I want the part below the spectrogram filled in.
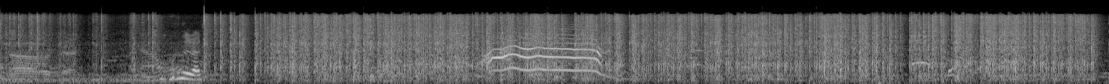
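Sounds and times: firework crackling hiss: 0.0s - 11.0s
person shouting: 4.8s - 6.1s.

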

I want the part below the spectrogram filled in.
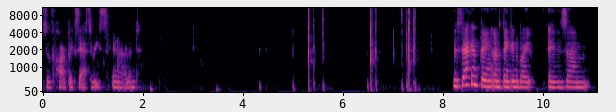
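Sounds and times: keyboard and mouse clicks: 4.3s - 5.8s, 6.4s - 7.9s.

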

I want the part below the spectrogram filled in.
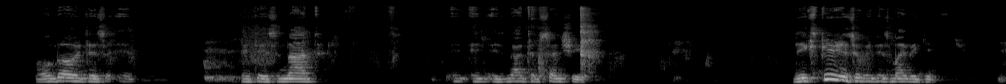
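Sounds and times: man speaking: 0.4s - 1.5s, 2.3s - 3.4s, 4.4s - 6.1s, 7.9s - 9.7s.

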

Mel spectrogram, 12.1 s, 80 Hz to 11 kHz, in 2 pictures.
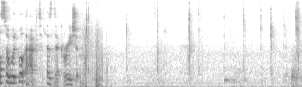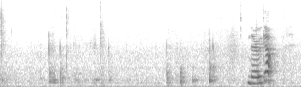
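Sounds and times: tape crinkling with small clicks: 0.8s - 8.5s.

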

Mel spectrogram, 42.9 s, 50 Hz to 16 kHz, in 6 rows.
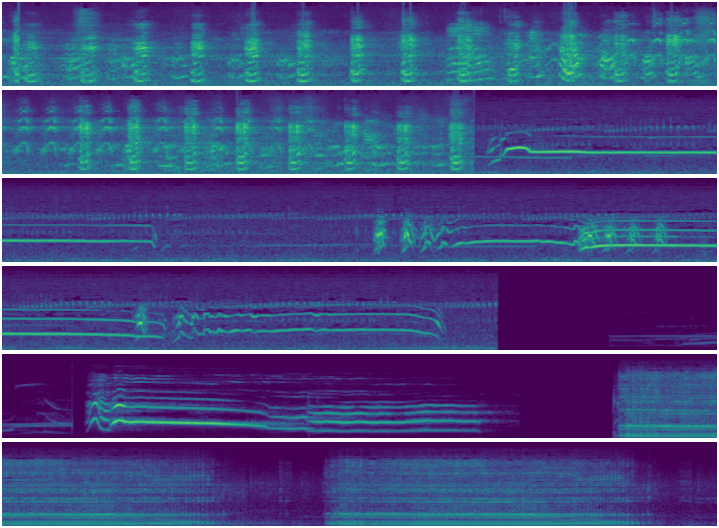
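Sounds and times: wolves howling: 5.2s - 26.0s, 28.3s - 33.5s.

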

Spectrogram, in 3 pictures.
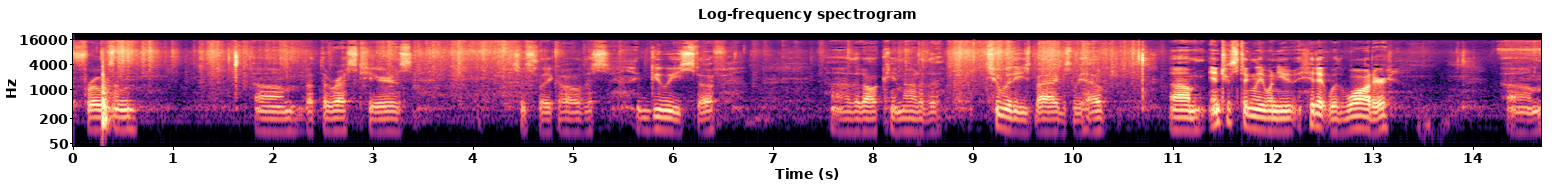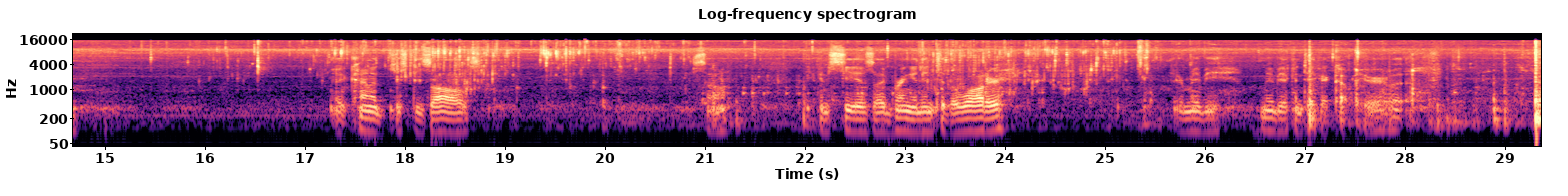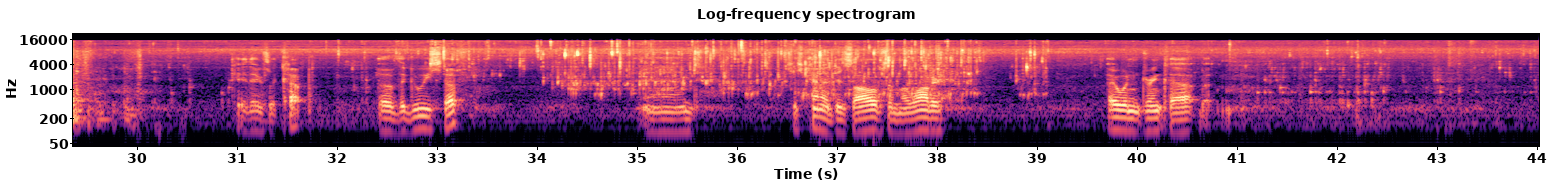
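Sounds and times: tap water trickling: 15.4s - 26.0s, 31.7s - 39.2s, 40.9s - 44.0s
water splashes and drips: 15.4s - 26.0s, 30.0s - 39.2s.

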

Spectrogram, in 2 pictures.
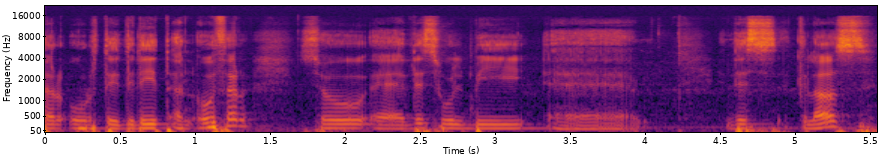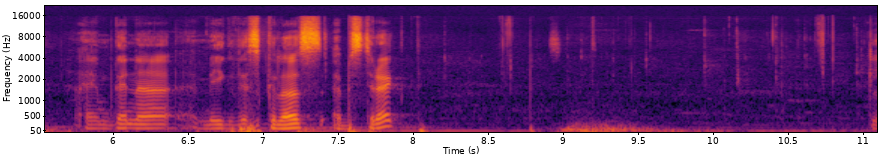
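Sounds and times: brief low hum: 9.0s - 9.9s.

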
